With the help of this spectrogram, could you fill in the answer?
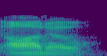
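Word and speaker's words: Odda: Is it how you actually spell his name? But it's pronounced like Otto.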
